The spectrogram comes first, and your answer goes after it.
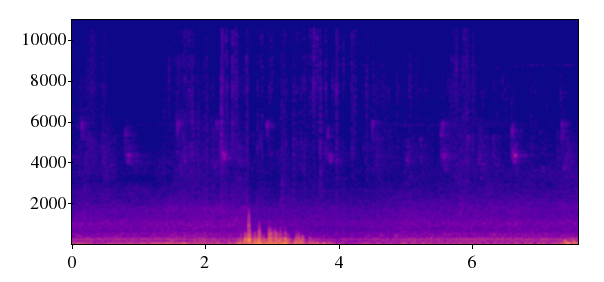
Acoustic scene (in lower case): residential area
